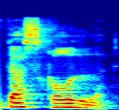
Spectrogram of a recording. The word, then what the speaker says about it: casserole: thành 2, bởi vì âm tiết ơ ở ký tự ơ ở cuối không có đọc, và âm tiết có chứa được ký tự ơ nằm giữa cũng không có đọc.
